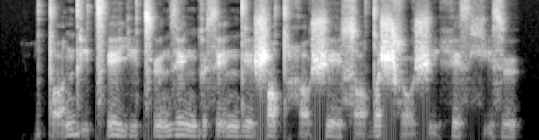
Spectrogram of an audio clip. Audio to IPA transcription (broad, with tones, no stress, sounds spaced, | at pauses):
tˤ ḛ˧˩˧ n d ḭ˦˨ t͡sʼ e˦˨ j i˧˩˧ t͡sʼ ʏ˧˩˧ n z e˦˨ ŋ ɡ ʏ˧˩˧ s ḛ˦˨ n d e˧˩˧ ʃ e˧˩˧ tˤ h ɔ̰˧˩˧ ʃ e˧˩˧ ɬ ḛ˧˩˧ dˤ ʏ˦˨ ʃ ɬ ɔ̰˧˩˧ ʃ ḭ˧˩˧ h e˧˩˧ s ç ḭ˧˩˧ z ʏ˧˩˧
